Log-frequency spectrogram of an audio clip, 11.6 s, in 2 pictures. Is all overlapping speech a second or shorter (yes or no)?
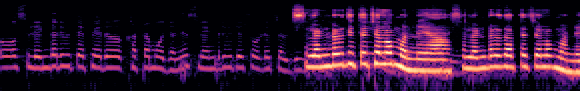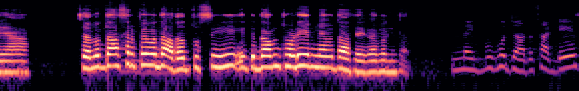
no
